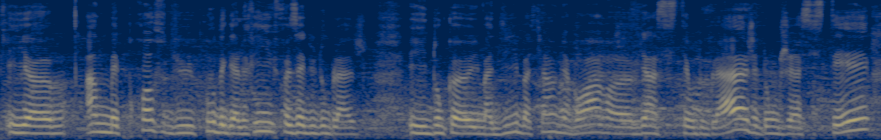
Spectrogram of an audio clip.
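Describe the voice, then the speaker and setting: Noticeable background noise and audible room echo surround a woman's fairly low voice. She speaks at a fairly slow pace. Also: ordinary pitch variation. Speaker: voice actor (dubbing). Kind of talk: interview. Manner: halting, many hesitations.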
